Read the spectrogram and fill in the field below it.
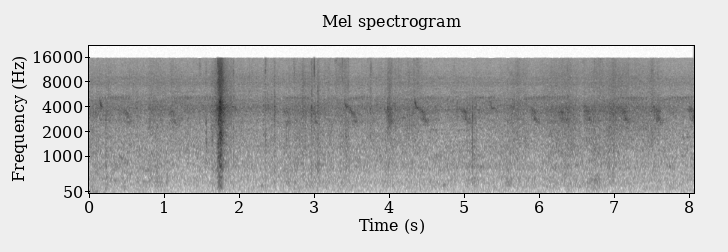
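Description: A woman picks plants, rustling and snapping stems.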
